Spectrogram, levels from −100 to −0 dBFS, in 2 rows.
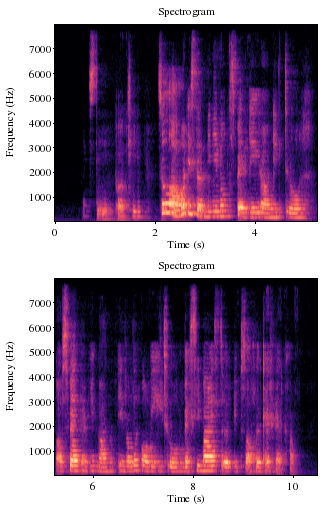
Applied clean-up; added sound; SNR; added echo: neural mask model DeepFilterNet 3.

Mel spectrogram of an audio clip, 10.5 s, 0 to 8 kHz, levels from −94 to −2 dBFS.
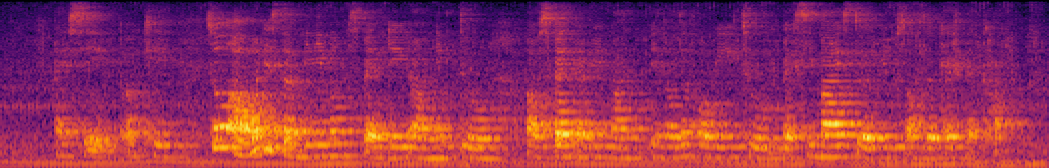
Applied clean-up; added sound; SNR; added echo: none; Engine; 18 dB; reverberation time 1.0 s.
